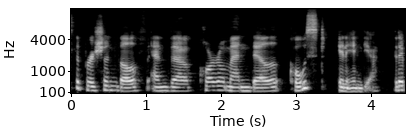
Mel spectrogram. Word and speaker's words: Coromandel: for the Philippines, the Persian Gulf, and the Coromandel coast in India? Did I pronounce that right? Yeah. Coromandel.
